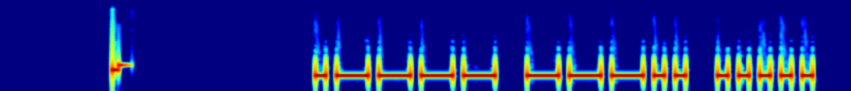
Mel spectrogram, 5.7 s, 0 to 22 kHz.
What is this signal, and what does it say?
Morse code, heard as a keyed tone, about 17 wpm, 700 Hz. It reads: 185
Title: Numbers - 3-Digit 17wpm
